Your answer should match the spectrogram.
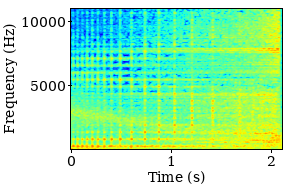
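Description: Logo-intro sound effect: a fast, even train of clicks like an engine revving, over a slowly falling whoosh.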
